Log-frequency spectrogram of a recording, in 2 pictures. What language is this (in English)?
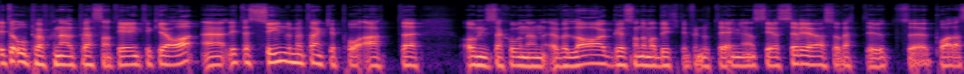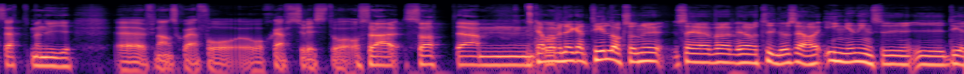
Swedish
